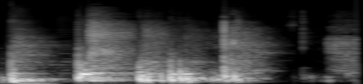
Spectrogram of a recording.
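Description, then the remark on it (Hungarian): A microphone falls to the floor: a cluster of loud, boomy thumps and clattering knocks in quick succession, then a brief quieter rustle as it settles. No one speaks. “Mikrofon leesett a földre.”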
